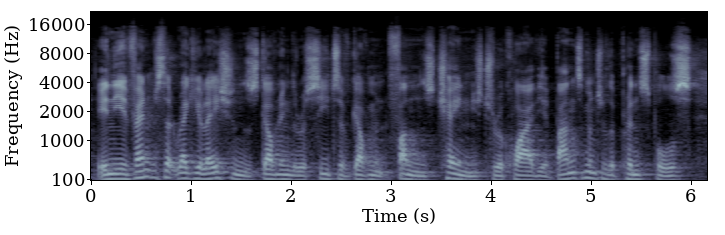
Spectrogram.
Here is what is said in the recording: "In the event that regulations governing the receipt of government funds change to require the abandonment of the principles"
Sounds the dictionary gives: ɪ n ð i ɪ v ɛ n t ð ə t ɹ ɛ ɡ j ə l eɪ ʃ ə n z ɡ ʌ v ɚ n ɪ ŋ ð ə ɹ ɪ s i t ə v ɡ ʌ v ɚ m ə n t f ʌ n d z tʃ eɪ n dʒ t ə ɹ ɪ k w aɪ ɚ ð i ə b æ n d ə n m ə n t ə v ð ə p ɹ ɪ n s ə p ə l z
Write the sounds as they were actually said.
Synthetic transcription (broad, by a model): ɪ n ð i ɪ v ɛ n t ð ə t ɹ ɛ ɡ j ə l eɪ ʃ ə n z ɡ ʌ v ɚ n ɪ ŋ ð ə ɹ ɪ s i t ə v ɡ ʌ v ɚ m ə n t f ʌ n d z tʃ eɪ n dʒ t ə ɹ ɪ k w aɪ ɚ ð i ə b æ n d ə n m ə n t ə v ð ə p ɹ ɪ n s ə p ə l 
